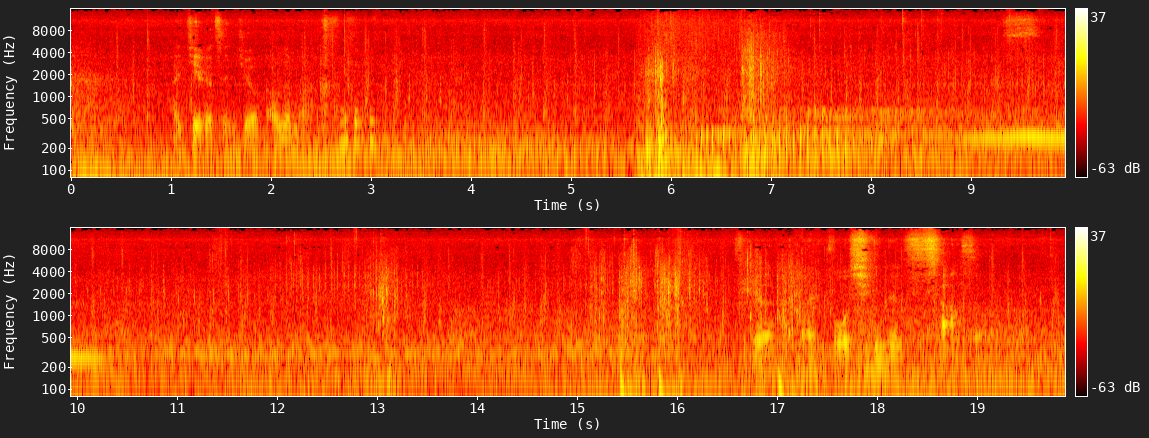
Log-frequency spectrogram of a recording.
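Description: A young man talks casually close to a microphone.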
